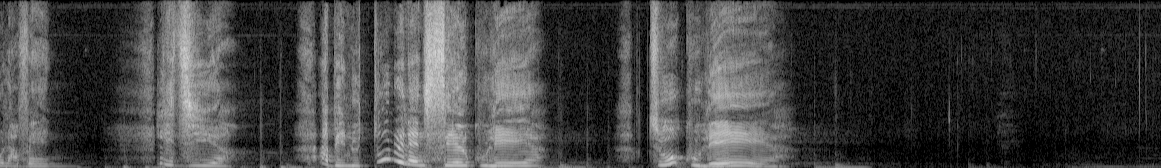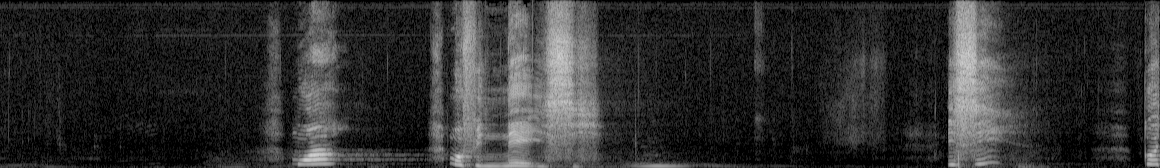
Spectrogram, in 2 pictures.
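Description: A woman sings expressively into a microphone, with pauses between phrases.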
